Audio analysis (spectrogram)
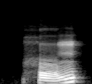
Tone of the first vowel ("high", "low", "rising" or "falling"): rising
